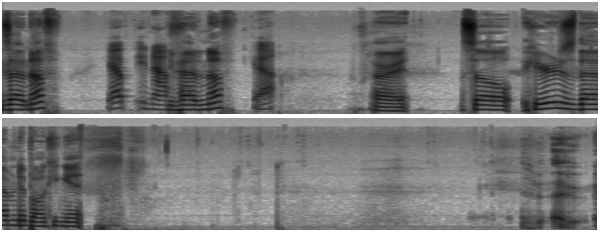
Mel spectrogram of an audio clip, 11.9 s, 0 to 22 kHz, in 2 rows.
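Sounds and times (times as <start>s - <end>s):
speech: 0.0s - 2.8s, 3.6s - 7.1s, 11.5s - 11.9s
loud low rumbling burp: 11.1s - 11.9s.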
